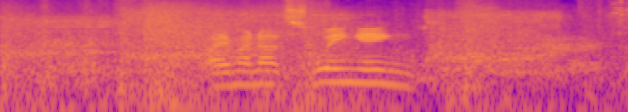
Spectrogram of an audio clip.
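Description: A creature growls and screeches.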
